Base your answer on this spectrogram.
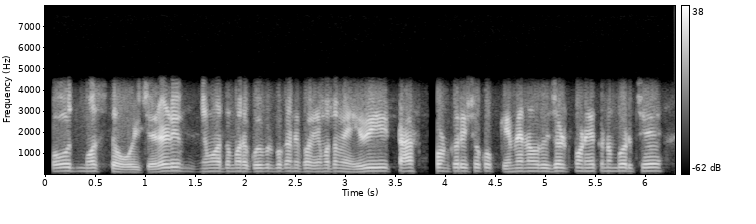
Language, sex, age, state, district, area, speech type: Gujarati, male, 30-45, Gujarat, Rajkot, rural, conversation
